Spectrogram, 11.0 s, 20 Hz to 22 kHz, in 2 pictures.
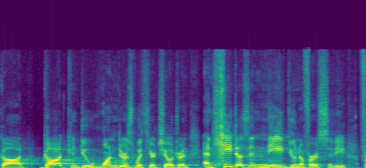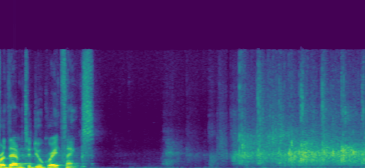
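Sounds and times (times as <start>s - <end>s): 
speech: 0.0s - 7.0s
audience applause: 8.6s - 10.9s.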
